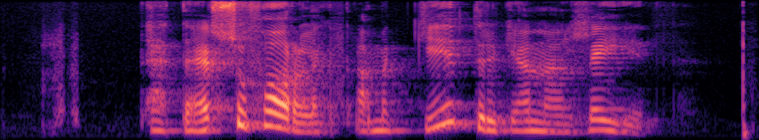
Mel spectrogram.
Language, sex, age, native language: Icelandic, female, 50-59, Icelandic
